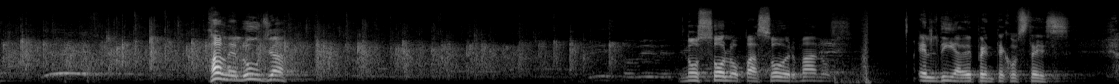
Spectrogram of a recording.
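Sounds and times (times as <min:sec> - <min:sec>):
audience applauding: 0:00.0 - 0:06.8
speech: 0:02.1 - 0:03.0, 0:06.9 - 0:08.6, 0:09.2 - 0:10.8.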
